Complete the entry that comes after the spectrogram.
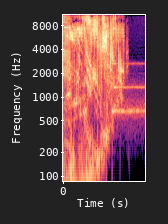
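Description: Water splashes and gurgles for about a second as it is poured into a glass, close up, then the pouring stops and a faint ringing tone from the glass lingers.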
